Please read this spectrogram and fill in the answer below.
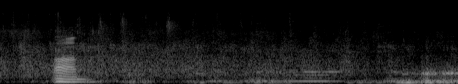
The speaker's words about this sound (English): If you guys want to give these guys a round of applause and tell them thanks, I appreciate it.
